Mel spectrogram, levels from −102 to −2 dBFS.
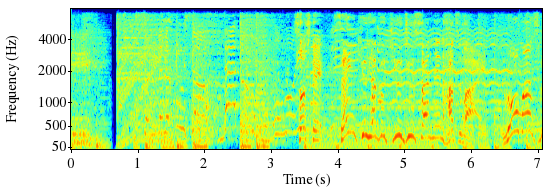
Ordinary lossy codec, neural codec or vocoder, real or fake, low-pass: Opus, 32 kbps; none; real; 7.2 kHz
